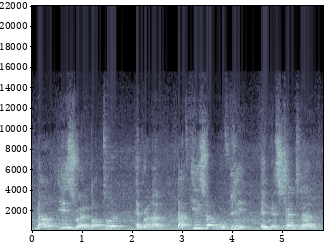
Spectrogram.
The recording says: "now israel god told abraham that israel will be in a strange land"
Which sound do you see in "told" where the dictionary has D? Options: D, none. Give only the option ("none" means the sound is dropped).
D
